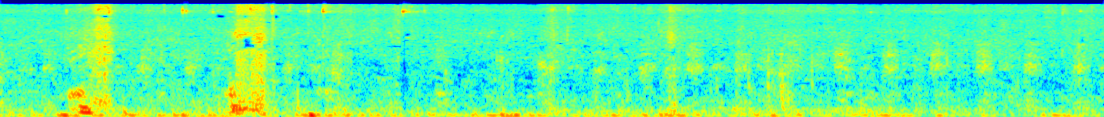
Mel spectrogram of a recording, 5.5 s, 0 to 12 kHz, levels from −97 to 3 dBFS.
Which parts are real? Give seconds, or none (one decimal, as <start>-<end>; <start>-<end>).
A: 0.0-5.5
